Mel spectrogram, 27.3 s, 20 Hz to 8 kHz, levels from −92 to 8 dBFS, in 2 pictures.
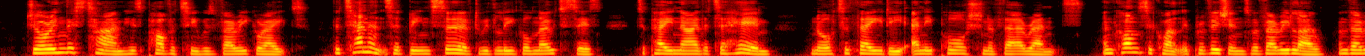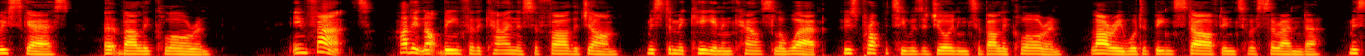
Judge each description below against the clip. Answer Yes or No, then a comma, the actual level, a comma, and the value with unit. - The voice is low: No, medium, 160 Hz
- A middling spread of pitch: Yes, average, 3.0 semitones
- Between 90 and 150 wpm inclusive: No, average, 160 wpm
